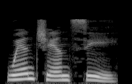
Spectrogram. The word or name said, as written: wanchancy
